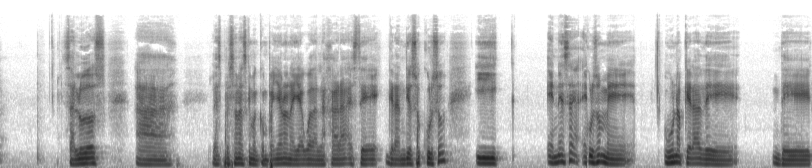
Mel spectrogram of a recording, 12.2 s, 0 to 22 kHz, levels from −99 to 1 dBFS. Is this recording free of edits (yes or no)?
no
